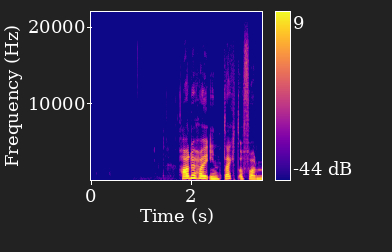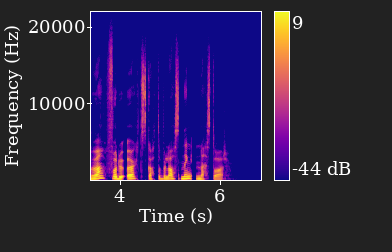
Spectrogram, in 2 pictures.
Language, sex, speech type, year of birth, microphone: Norwegian, female, read, 1990, Shure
